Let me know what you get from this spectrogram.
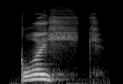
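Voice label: "gloic", Scottish Gaelic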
